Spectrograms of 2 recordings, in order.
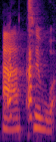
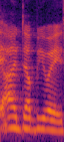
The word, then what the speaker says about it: Atiwa: No, Atiwa. I think that's how you say it. It's spelt Atiwa. Oh, okay. Atiwa.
